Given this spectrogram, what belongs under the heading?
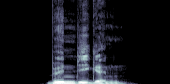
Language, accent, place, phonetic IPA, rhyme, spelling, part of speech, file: German, Germany, Berlin, [ˈbʏndɪɡn̩], -ʏndɪɡn̩, bündigen, adjective, De-bündigen.ogg
- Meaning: inflection of bündig: 1. strong genitive masculine/neuter singular 2. weak/mixed genitive/dative all-gender singular 3. strong/weak/mixed accusative masculine singular 4. strong dative plural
